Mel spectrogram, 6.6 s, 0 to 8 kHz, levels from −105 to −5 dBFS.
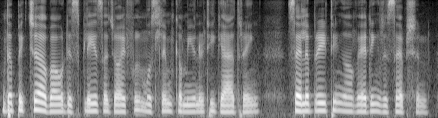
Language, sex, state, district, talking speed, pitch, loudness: English, female, Karnataka, Bangalore, 130 wpm, 150 Hz, -19 LUFS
